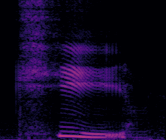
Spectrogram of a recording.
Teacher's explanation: Key. Your tongue actually comes forward a little bit because of the E sound, key.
